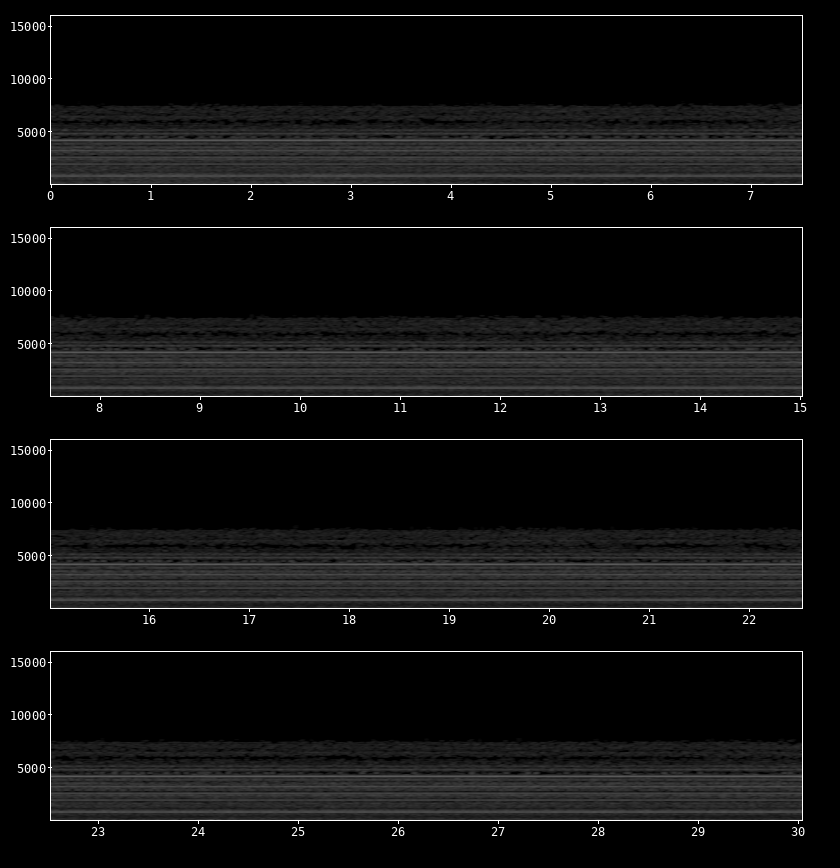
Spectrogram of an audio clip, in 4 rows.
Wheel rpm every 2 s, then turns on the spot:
0, 0, 0, 0, 0, 0, 0, 0, 0, 0, 0, 0, 0, 0, 0.
none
